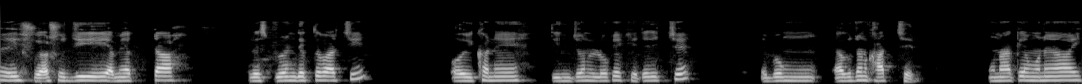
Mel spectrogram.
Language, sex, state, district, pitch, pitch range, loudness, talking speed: Bengali, male, West Bengal, Kolkata, 180 Hz, 170-190 Hz, -17 LUFS, 100 wpm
